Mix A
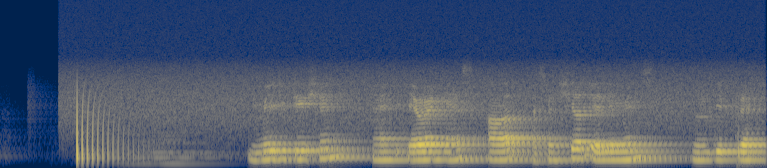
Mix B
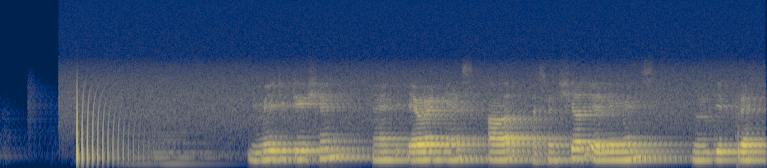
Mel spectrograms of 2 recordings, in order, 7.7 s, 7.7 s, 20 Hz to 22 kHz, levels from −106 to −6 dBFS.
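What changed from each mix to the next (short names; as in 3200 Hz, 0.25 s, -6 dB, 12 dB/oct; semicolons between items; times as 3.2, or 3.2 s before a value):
background -3.5 dB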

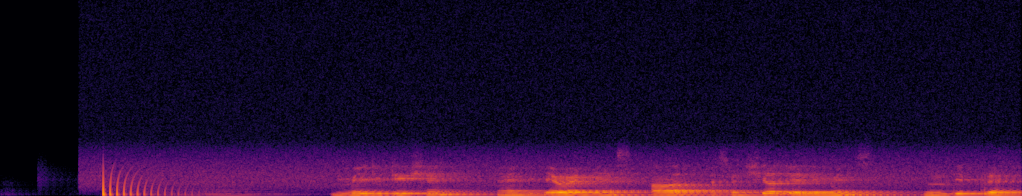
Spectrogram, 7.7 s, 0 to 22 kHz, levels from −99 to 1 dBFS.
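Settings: none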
